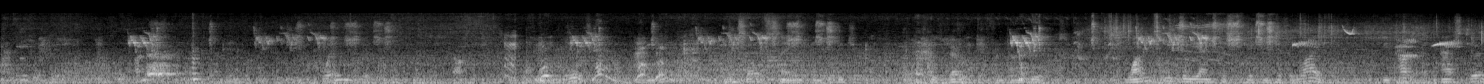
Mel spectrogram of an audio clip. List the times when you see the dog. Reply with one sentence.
You can hear the dog from 1.1 to 2.8 s, from 5.0 to 7.0 s and from 10.7 to 12.3 s.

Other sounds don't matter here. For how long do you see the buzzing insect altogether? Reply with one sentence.
The buzzing insect can be heard for 15 seconds in total.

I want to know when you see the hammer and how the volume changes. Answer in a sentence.
The hammer can't be heard in this clip.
